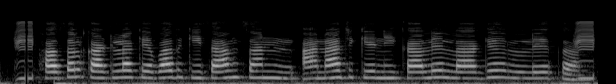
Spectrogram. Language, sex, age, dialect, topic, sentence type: Bhojpuri, female, 25-30, Southern / Standard, agriculture, statement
